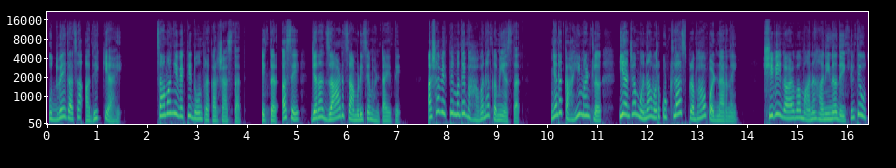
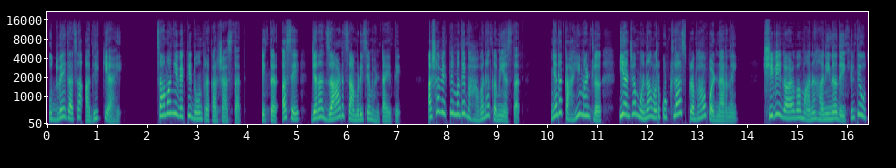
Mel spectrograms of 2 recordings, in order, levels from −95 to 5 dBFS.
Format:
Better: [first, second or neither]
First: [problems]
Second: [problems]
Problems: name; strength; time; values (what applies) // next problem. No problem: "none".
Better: first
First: none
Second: thin; very slightly; fading below 400 Hz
